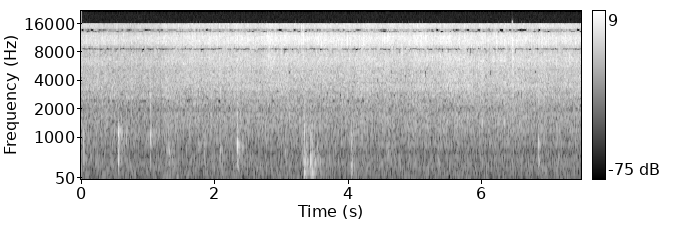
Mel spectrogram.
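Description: Frozen mixed vegetables sizzling in a non-stick pan with ghee and sautéed onions and tomatoes, a steady frying hiss. Scattered light knocks and scrapes come from the wooden spatula stirring against the pan.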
